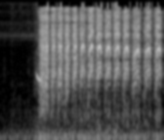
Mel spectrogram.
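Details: Greater green leafbird (green cucak) in a masteran recording: a long, harsh, rasping roll of rapid buzzy pulses, about five per second, opening with a short rising squeak.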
